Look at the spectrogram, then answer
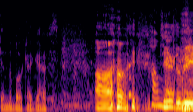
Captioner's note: chuckle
